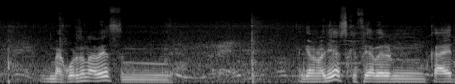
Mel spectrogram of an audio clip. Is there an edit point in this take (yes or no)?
yes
